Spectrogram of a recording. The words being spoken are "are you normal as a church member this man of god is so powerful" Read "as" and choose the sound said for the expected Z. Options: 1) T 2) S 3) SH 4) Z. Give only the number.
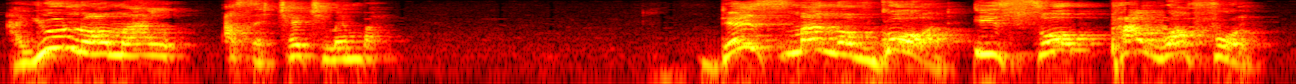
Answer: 2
